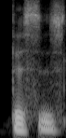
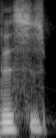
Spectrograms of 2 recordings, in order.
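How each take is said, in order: First: The voice sounds natural and balanced. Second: The voice sounds bright and crisp. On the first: "This is natural" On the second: "and this is bright"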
